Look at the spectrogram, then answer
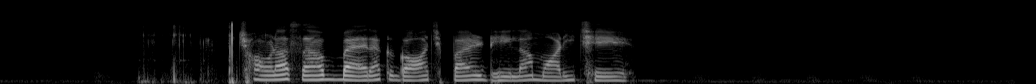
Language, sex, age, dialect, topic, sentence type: Maithili, female, 18-24, Bajjika, agriculture, statement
